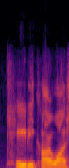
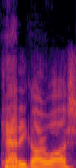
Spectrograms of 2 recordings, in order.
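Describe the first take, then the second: First: The first word is said as Katie. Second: The first word is said as Caddy. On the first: The speaker calls it right. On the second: The speaker calls it wrong.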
